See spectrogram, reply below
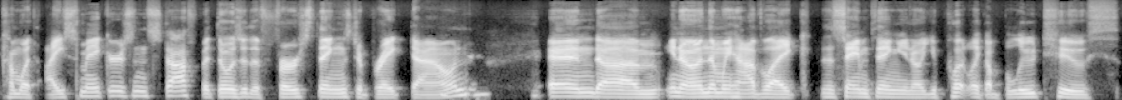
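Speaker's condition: No condition

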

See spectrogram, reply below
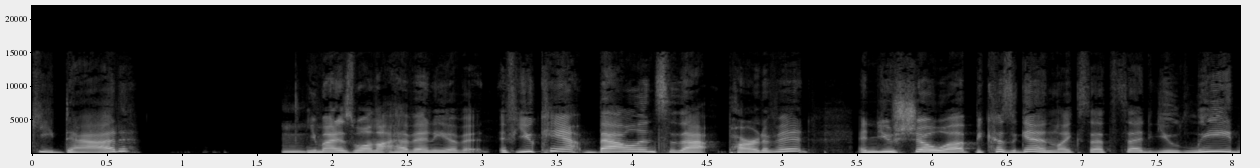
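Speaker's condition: No condition

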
